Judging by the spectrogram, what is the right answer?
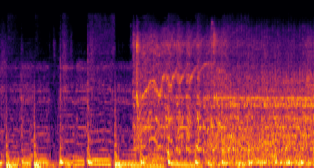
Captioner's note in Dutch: start motor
